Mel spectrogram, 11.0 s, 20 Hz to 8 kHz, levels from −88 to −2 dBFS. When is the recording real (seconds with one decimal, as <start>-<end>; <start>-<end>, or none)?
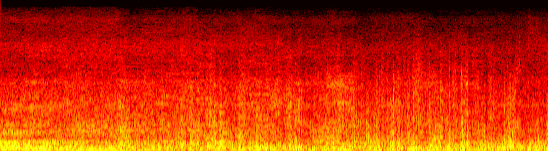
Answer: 0.0-2.2; 7.1-8.6; 9.8-11.0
